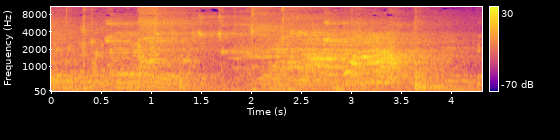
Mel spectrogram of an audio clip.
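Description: Badminton rally: several sharp strikes of rackets on a shuttlecock, ringing in a large hall, with players' voices calling during play.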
